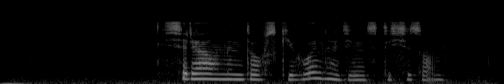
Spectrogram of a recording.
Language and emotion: Russian, neutral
